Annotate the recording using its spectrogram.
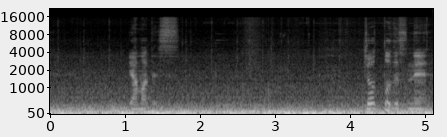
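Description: A car engine hums with a low rumble of tyres on the road.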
